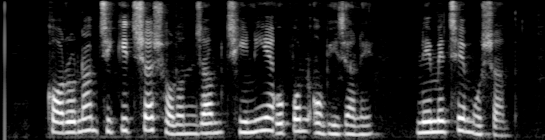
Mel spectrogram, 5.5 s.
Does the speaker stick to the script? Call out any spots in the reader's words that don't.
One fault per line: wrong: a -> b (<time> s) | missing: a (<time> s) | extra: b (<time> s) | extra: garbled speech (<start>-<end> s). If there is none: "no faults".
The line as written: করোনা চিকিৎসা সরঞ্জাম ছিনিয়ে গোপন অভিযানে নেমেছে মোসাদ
no faults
